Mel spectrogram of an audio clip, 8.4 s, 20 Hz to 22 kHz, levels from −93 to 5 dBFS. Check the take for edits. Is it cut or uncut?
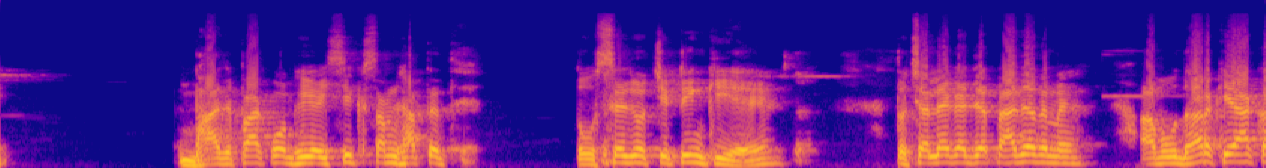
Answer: uncut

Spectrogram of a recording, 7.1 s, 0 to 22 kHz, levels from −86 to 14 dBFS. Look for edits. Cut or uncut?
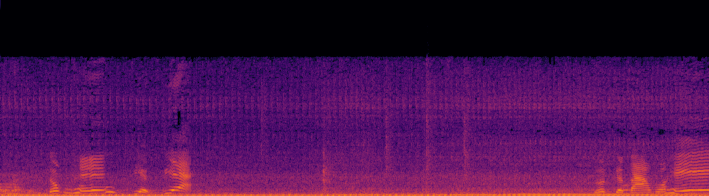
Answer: uncut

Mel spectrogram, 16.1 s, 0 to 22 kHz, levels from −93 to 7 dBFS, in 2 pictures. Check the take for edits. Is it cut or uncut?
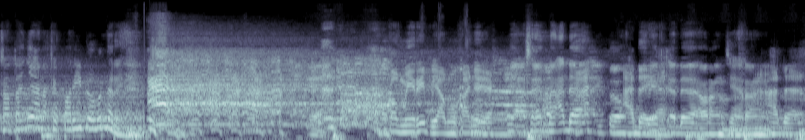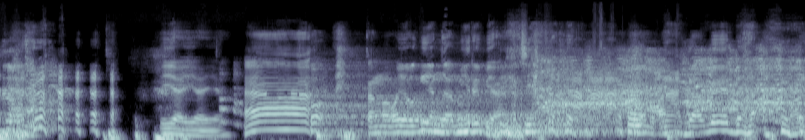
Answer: uncut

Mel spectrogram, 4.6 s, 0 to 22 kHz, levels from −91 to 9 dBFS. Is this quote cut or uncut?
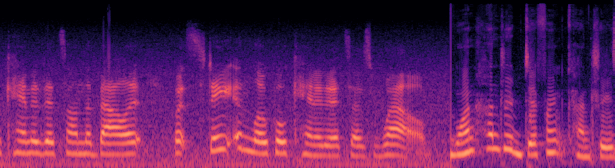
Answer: cut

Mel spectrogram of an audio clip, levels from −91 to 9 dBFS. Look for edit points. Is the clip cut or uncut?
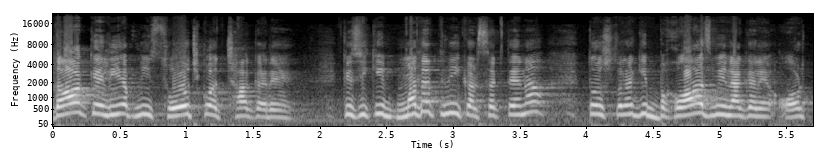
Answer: uncut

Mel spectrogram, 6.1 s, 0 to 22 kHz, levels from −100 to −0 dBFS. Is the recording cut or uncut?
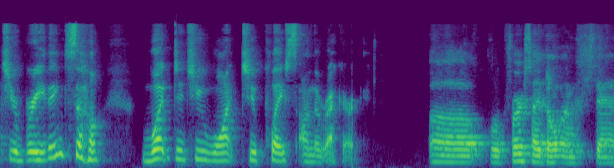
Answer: uncut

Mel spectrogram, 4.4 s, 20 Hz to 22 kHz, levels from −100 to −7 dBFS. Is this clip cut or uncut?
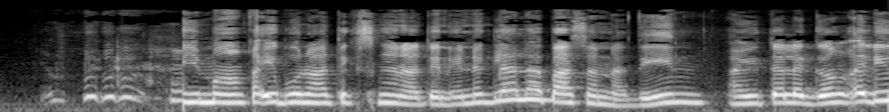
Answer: cut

